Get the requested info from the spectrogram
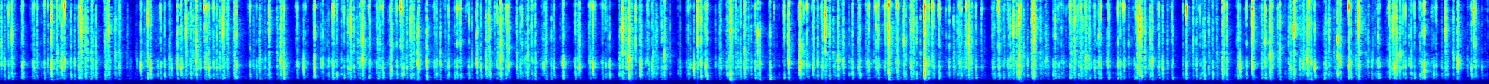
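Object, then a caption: Plastic mechanical keyboard. Long pink nails and fingertips type fast on a full-size mechanical keyboard with white plastic keycaps on a black frame. A dense, continuous stream of short, bright, clicky keystrokes with almost no low end, each hit dying away almost instantly, fills the whole clip at a steady rapid pace.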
